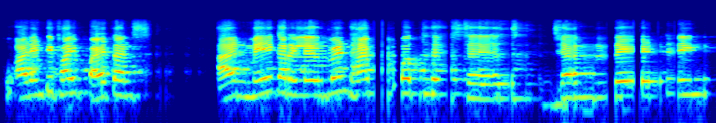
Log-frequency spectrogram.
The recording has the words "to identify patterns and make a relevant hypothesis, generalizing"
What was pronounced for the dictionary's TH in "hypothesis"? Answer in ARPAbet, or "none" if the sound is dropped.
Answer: S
